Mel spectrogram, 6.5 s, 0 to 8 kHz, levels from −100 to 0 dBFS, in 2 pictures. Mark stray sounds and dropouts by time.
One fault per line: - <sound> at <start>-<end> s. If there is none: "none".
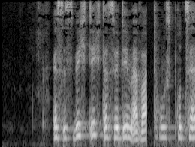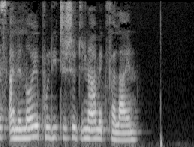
- dropout at 2.4-2.6 s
